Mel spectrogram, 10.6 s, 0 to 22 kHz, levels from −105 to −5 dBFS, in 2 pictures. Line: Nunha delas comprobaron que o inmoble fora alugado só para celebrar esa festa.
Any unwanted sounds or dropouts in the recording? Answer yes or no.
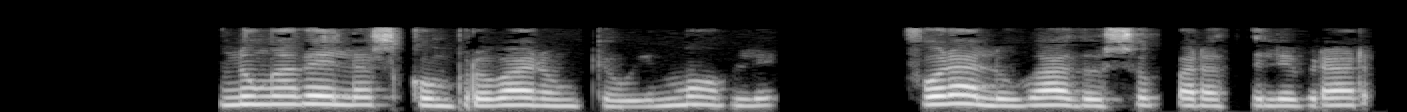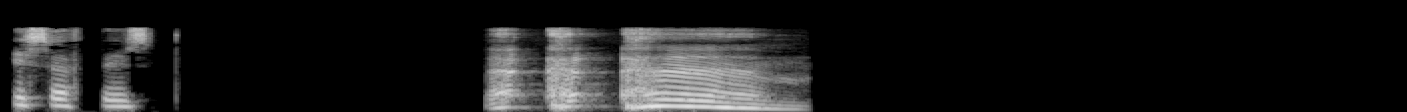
yes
